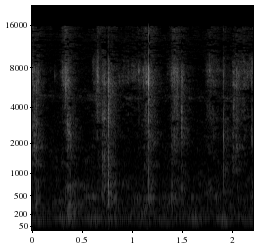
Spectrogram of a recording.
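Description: Tarot cards being shuffled and handled: a run of soft, irregular card flicks, a few each second.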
